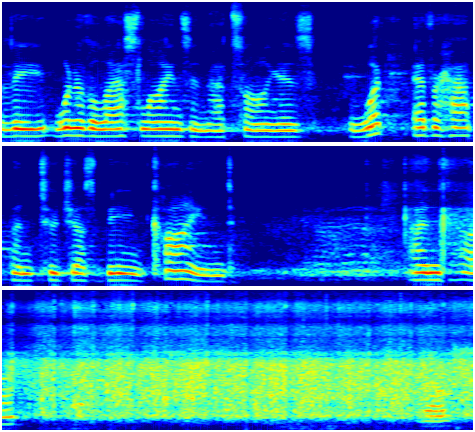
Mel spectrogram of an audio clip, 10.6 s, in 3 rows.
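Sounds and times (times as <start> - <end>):
speech: 0.0 - 5.4, 6.3 - 7.5
crowd applause for a woman: 6.8 - 10.5.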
